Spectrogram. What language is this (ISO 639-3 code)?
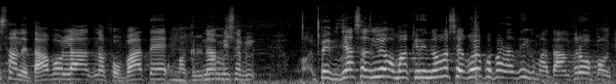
ell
